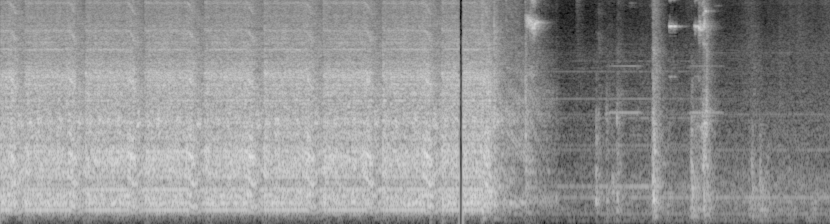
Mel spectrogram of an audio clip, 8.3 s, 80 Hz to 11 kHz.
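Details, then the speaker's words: BMW E46 M3 S54 compression test, throttle wide open, 10 cranks per cylinder with gauge in spark plug hole: steady, even starter churning with regular compression pulses for about five seconds; healthy uniform cranking, cylinders read 170–175 psi. "you're gonna go full wide open throttle and then crank it the same amount of times for all the cylinders all right let's do 10 cranks"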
